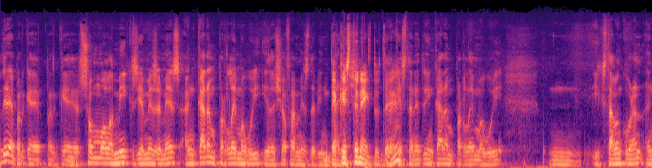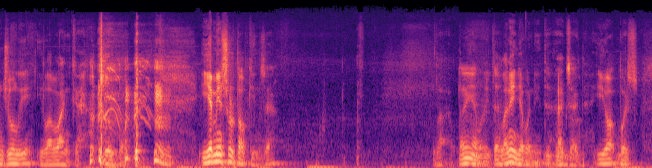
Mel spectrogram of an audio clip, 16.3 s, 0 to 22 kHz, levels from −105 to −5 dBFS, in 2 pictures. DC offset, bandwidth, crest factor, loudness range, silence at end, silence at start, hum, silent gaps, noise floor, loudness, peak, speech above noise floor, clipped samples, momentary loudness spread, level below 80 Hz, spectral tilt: under 0.1%; 16 kHz; 22 dB; 6 LU; 0 s; 0 s; none; none; -48 dBFS; -23 LUFS; -2 dBFS; 25 dB; under 0.1%; 14 LU; -46 dBFS; -4.5 dB/octave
